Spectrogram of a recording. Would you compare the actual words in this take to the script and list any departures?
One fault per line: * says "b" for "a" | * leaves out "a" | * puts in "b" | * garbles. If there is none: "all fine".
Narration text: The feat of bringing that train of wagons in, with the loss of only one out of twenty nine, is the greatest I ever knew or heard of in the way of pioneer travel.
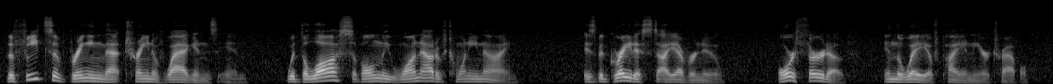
* says "feats" for "feat"
* says "third" for "heard"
